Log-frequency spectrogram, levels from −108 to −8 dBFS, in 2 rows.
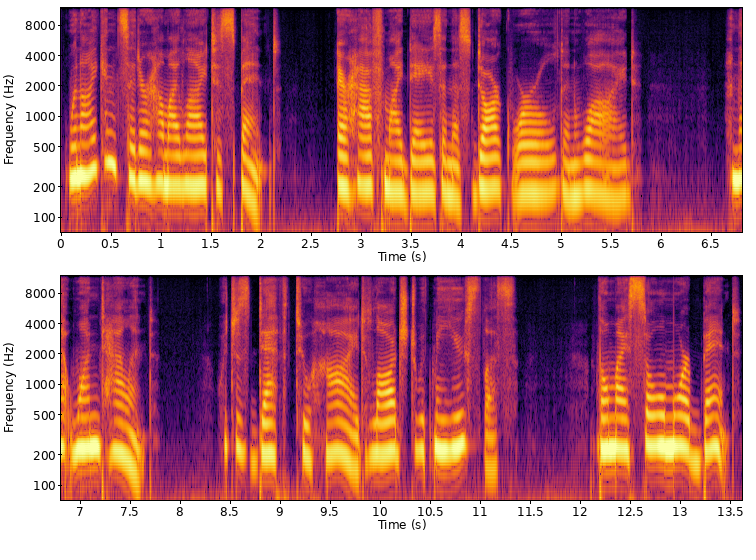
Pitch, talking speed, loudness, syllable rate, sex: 205 Hz, 160 wpm, -17 LUFS, 4.0 syllables/s, female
